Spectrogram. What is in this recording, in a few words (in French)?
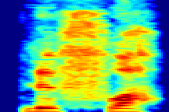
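"le foie", French; El hígado; partes del cuerpo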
